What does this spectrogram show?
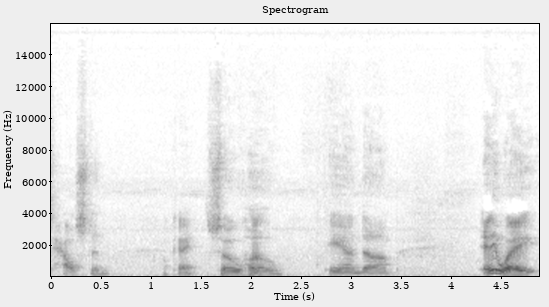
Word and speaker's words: Houston: Spelled like Houston, but it's Houston.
